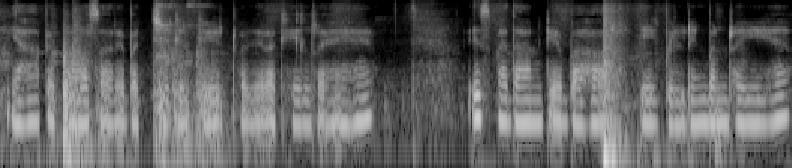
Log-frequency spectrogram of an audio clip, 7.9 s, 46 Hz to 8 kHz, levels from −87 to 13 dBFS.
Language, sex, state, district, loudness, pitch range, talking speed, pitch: Hindi, female, Rajasthan, Jaipur, -21 LUFS, 185-195 Hz, 145 wpm, 185 Hz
